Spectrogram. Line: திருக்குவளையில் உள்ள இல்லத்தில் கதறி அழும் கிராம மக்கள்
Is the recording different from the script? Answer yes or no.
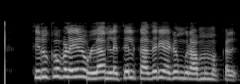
no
